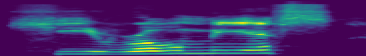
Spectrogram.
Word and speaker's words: Hieronymus: Hieronymus.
